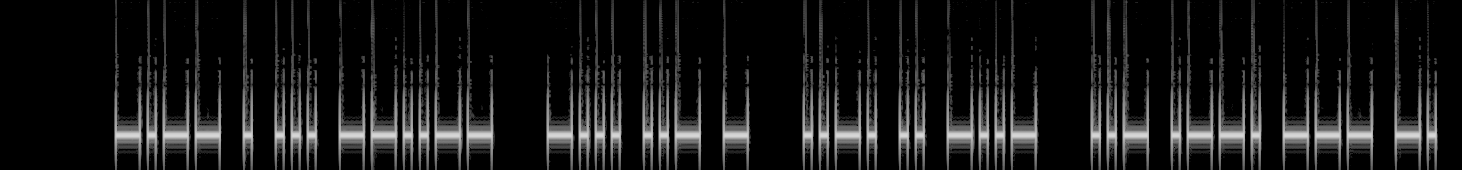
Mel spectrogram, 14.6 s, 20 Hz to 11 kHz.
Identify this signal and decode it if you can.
Morse code, heard as a keyed tone, about 15 wpm, 700 Hz. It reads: YES, BUT FIX UPON
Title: Sentences from Top 1400 Words 15wpm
